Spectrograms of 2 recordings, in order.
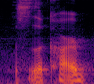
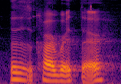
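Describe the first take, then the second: First: Softly whispered this is a carb. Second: Said in the usual way. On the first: Shown as a demonstration. Pointing out the carb to viewers, in a whisper. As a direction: breathe it as a soft whisper. Repeats it under breath.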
